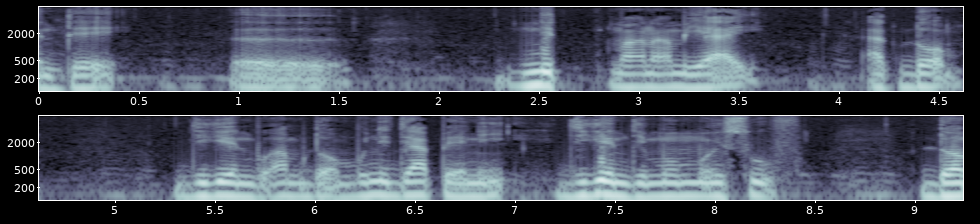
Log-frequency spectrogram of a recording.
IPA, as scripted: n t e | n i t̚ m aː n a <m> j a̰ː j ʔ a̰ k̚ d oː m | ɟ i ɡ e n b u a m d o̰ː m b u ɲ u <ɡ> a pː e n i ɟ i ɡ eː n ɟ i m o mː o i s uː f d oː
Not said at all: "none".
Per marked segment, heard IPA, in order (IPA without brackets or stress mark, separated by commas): m, ɟ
